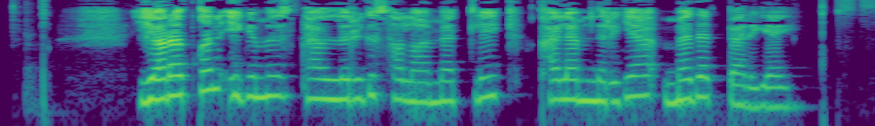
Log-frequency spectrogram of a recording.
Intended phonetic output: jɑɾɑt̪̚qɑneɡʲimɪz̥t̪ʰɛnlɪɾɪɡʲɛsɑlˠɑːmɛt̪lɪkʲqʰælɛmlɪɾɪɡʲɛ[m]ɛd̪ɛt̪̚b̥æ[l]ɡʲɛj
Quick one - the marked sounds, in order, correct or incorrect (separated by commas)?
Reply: correct, incorrect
